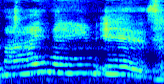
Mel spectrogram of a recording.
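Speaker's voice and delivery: slow, stretched-out sing-song introduction; kindergarten. Shown as a demonstration. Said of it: "you're like kindergarten".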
